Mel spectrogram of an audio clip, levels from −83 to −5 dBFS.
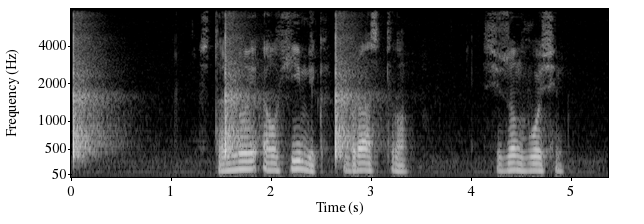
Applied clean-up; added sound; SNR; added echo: none; Clapping; 2 dB; none.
